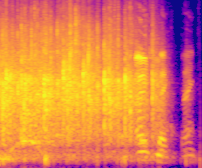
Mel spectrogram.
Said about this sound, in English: Thank y'all for coming out. Give a round of applause for yourselves. We appreciate y'all.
